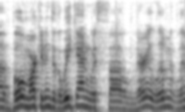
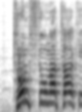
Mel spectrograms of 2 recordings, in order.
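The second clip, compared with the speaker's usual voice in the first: higher-pitched put-on Russian-sounding accent; 7 semitones higher, 4 dB louder than usual. Quoting what China might say about the tariffs: Russian-sounding accent. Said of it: "Why am I talking like a Russian?".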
